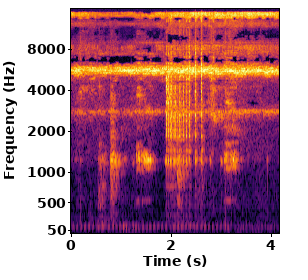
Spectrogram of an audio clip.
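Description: Faint background chirring of insects, a steady high-pitched tone, with a few short faint calls over a low hum.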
